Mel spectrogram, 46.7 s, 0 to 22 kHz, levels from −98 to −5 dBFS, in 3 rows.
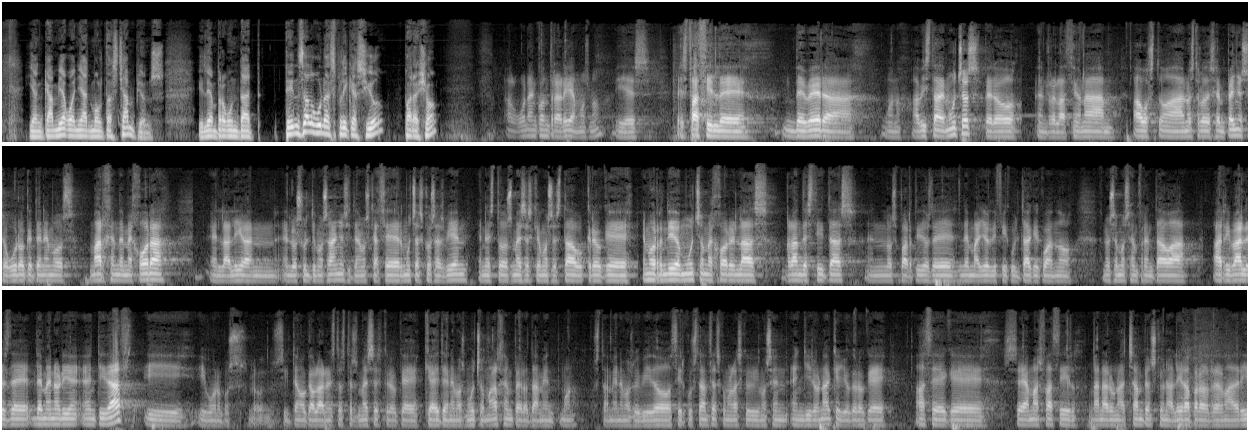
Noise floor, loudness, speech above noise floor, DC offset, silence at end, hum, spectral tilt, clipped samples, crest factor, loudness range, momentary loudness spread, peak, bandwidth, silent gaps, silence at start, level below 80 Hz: -55 dBFS; -25 LUFS; 30 dB; under 0.1%; 0 s; none; -5 dB/octave; under 0.1%; 24 dB; 10 LU; 17 LU; -2 dBFS; 14 kHz; none; 0.05 s; -56 dBFS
